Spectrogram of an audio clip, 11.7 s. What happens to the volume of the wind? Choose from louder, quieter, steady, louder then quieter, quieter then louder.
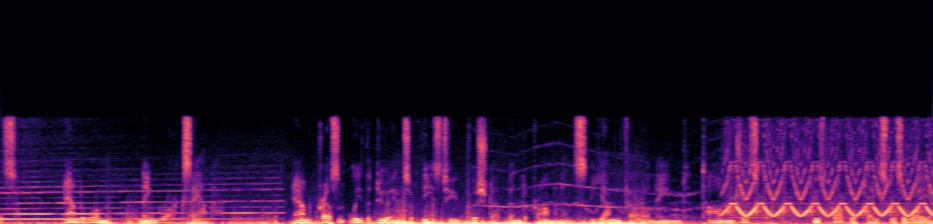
louder then quieter.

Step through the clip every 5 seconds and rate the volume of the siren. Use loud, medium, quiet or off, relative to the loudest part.
medium, medium, loud.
